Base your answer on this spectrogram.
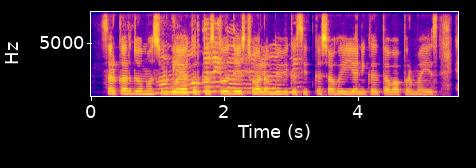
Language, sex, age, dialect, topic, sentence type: Marathi, female, 41-45, Northern Konkan, banking, statement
